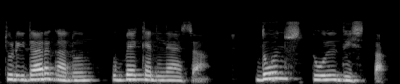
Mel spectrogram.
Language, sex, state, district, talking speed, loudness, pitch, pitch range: Konkani, female, Goa, North and South Goa, 120 wpm, -19 LUFS, 210 Hz, 190-225 Hz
